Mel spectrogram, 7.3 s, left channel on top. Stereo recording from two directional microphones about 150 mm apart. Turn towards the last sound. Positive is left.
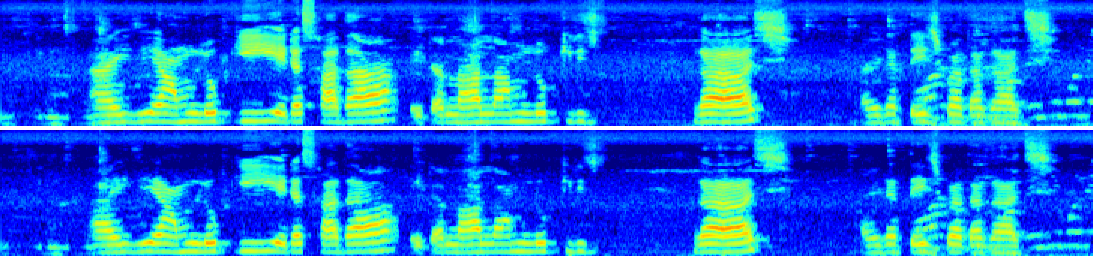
turn(degrees=-25)  # may be behind; listen again after turning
